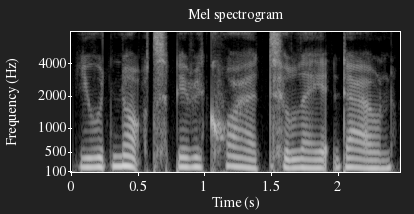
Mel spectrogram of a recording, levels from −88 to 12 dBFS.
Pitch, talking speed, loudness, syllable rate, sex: 185 Hz, 220 wpm, -16 LUFS, 4.8 syllables/s, female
